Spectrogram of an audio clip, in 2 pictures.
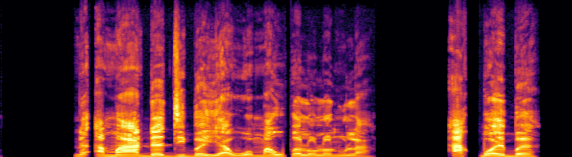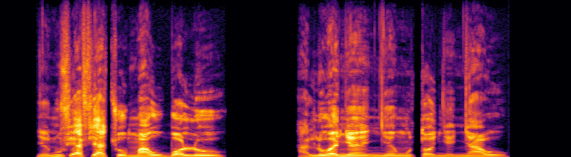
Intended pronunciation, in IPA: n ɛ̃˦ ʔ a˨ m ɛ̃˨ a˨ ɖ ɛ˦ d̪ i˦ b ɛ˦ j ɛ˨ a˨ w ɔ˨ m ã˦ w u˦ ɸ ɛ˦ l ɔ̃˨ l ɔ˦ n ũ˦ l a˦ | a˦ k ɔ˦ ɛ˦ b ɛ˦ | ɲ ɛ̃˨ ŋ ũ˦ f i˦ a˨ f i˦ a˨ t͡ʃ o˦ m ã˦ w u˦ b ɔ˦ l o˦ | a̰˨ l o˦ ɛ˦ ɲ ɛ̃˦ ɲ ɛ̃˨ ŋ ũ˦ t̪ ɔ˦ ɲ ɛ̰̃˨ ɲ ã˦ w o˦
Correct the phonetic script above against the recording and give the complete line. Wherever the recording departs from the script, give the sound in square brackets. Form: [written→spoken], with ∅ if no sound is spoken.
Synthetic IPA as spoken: n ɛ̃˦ ʔ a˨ m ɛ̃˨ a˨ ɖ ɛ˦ d̪ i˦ b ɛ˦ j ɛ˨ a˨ w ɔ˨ m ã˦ w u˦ ɸ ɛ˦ l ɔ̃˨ l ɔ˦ n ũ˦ l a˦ | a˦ [k→k͡p] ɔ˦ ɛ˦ b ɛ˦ | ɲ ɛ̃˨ [ŋ→n] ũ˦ f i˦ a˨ f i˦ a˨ t͡ʃ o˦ m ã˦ w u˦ [b→ɡ͡b] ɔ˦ l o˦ | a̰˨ l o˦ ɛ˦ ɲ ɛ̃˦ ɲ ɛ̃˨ ŋ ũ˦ t̪ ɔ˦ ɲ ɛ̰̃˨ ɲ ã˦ w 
